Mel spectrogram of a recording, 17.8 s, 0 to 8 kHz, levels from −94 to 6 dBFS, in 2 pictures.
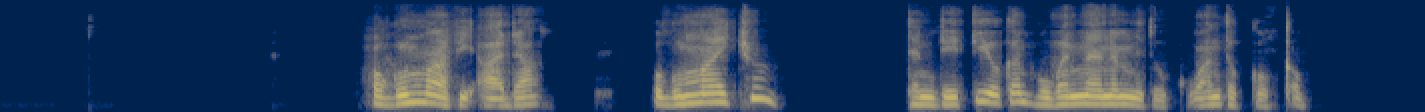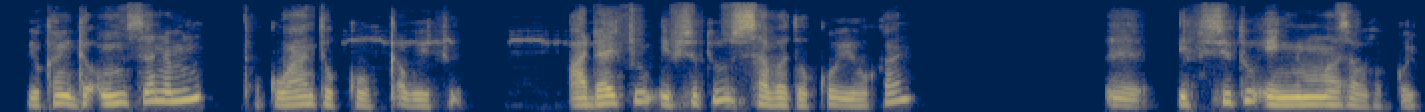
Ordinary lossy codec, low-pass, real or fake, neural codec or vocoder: AAC, 32 kbps; 7.2 kHz; fake; codec, 16 kHz, 4 kbps, FunCodec, trained on LibriTTS, 50 frames a second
